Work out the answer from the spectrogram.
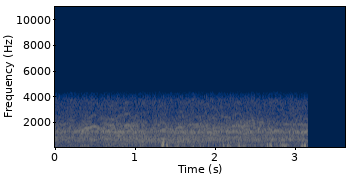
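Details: Snow geese heading home on migration, 2013: a dense, continuous chorus of overlapping nasal honks from many birds, with a few louder honks standing out near the middle and toward the end, ending abruptly.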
